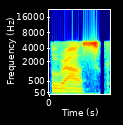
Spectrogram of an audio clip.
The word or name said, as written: Uralsk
